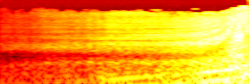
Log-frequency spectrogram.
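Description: A rising transition sound effect for an animated title: a low rumbling swell that grows steadily louder.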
